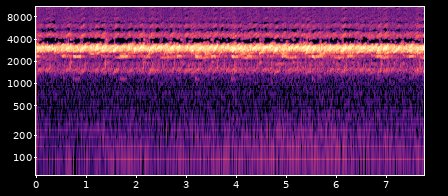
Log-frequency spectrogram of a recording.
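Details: Tree frogs, largely spring peepers, chorusing at a farm pond in early spring. Steady shrill peeping from many frogs fuses into one high tone, with lower pulsing notes woven through and a faint rumble below.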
